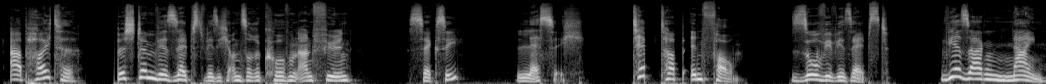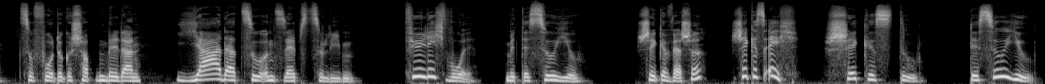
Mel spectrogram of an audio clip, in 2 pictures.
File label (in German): Werbung, Commercial, German, Norddeutsch; Dessous You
